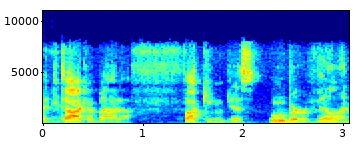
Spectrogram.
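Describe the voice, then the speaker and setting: Here is a man speaking. His pitch swings very widely. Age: 30s. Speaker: film podcast host. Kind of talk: casual chat. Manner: animated.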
